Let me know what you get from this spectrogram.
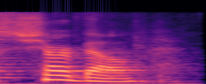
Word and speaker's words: Charbel: Saint Charbel, and that is spelled C-H-A-R-B-E-L, Charbel.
